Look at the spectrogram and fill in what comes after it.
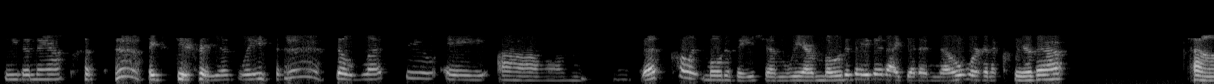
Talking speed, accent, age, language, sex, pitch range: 130 wpm, American, 50-69, English, female, 190-240 Hz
